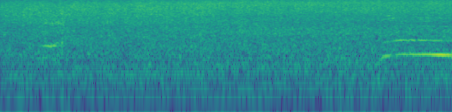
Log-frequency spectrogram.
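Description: Steady rushing of river water, with splashing from people swimming in it, and a brief faint voice near the start.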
